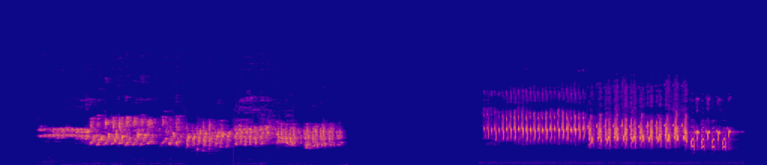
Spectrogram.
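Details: Two-barred crossbill singing two long rattling trills, each several seconds, the first wavering and dropping slightly, the second higher and faster, separated by a two-second pause; no other sounds.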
